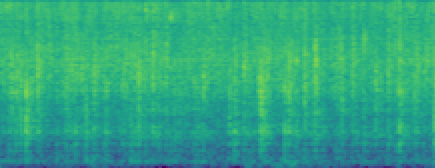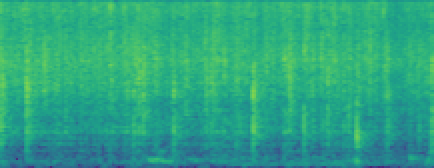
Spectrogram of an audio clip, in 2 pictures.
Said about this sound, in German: Jetzt kommt grob und da macht er eine Kelle Öl rein. So, ein bisschen anbraten. Jetzt haue ich das Gemüse dazu. Ja, da wird das hier so eine ganz bunte Mische.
